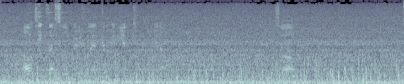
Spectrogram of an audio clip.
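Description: Steady road and wind noise of a car cruising at highway speed: an even low rumble that holds level throughout.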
